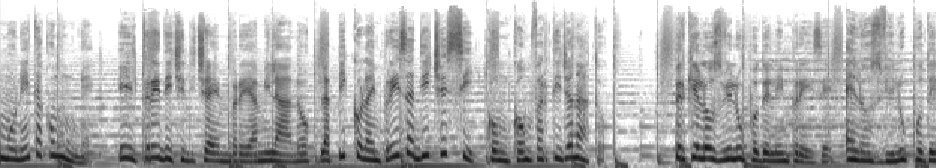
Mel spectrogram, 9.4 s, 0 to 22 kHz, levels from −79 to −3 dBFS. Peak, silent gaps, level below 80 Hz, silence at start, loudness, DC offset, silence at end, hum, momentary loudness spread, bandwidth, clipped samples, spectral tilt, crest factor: -4 dBFS; none; -32 dBFS; 0 s; -17 LUFS; under 0.1%; 0 s; none; 7 LU; 19.5 kHz; under 0.1%; -5 dB/octave; 12 dB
